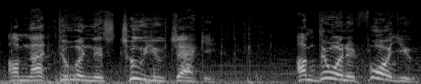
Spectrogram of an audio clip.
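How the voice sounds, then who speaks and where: An anguished soldier father in a dramatic video game. He is earnest and blunt, his somewhat high voice moving widely in pitch. Soft music sits underneath. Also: big pitch swings, unhurried. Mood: pleading, anguished. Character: gruff, anguished soldier father, protective and stubborn.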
